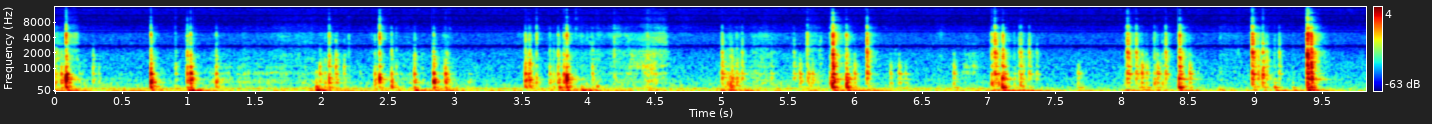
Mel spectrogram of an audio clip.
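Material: Plastic.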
